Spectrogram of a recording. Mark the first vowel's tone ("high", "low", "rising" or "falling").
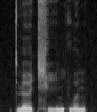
falling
